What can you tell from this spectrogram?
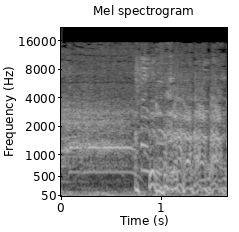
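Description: After a moment of steady background hum, a man lets out a strained, wavering yell while straining in the gym, his voice rising and falling with effort, loud.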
